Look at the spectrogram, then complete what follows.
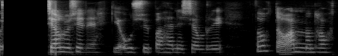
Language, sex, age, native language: Icelandic, male, 30-39, Icelandic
